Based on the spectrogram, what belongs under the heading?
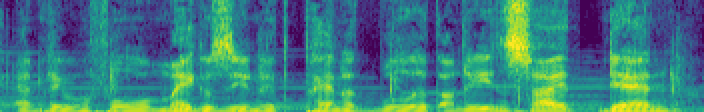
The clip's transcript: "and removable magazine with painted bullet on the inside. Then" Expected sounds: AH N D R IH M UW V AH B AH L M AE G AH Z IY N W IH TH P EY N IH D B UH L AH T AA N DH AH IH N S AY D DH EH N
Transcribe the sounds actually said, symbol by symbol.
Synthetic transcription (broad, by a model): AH N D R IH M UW F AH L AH M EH G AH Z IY N W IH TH P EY N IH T B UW L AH T AA N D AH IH N S AY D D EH N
